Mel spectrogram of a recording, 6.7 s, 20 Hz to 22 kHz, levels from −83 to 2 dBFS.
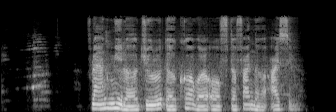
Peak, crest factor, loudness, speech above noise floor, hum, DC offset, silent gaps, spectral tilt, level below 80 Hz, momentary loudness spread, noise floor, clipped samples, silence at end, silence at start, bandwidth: -2 dBFS; 16 dB; -16 LUFS; 67 dB; none; under 0.1%; none; -5.5 dB/octave; -52 dBFS; 19 LU; -83 dBFS; under 0.1%; 0.75 s; 0.65 s; 12.5 kHz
